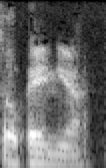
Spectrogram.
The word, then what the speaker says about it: Opeña: Weaver and Opeña, if I'm pronouncing that correctly. Is it Opeña? – Yeah, it's Opeña.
